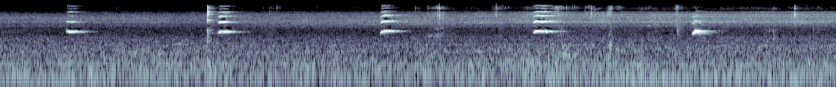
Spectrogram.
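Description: Pet bird chirping: a short, slightly falling call repeated five times, about every two seconds.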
